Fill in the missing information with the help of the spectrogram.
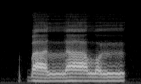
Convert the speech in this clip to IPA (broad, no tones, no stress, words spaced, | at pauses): ɓalːaː lˠɵ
